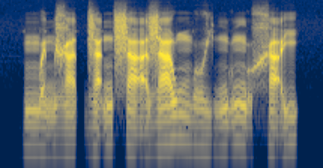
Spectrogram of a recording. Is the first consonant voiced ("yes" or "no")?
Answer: yes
